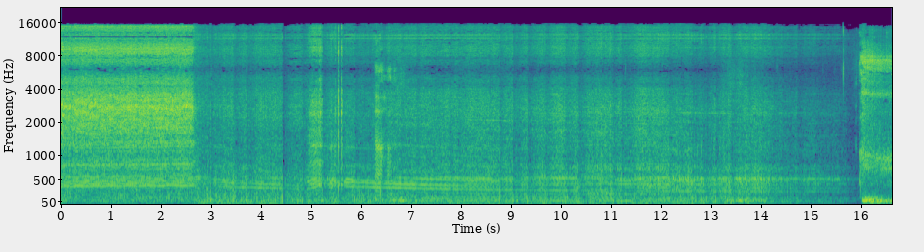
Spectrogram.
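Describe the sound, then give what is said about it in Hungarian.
A 2012 Mustang V8 with an automatic transmission revs loudly and steadily, its deep rumble rising through drawn-out gear changes, then dropping off abruptly before a brief burst of noise at the end. “Egy igazi lustán forgó paraszt V8 automata váltóval.”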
